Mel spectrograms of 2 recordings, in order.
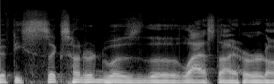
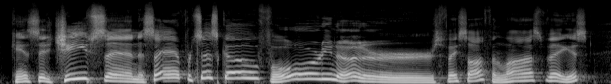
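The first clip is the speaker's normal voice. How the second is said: big, high, swooping put-on radio announcer voice; 9 semitones higher than usual. Speaker introduces the next topic to the group in a radio announcer voice. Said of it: "He went in the radio voice".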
